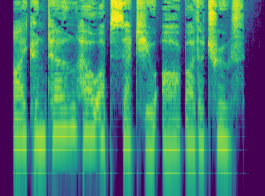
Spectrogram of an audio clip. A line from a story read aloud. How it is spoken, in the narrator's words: it said in a soothing, sweet tone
